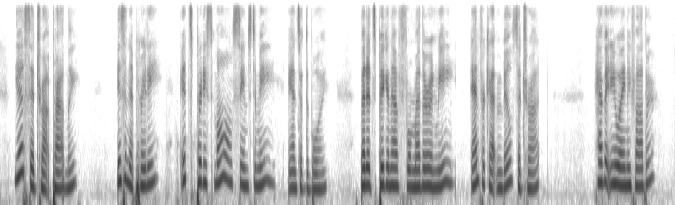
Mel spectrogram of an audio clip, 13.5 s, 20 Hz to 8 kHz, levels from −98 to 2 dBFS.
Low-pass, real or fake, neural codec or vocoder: 7.2 kHz; fake; codec, 16 kHz, 2 kbps, FreqCodec, larger model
